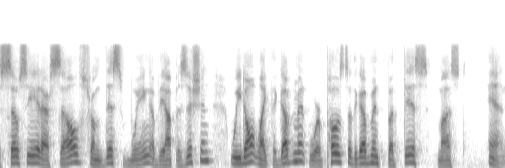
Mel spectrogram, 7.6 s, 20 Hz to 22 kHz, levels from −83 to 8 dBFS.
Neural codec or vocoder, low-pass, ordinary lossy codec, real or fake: codec, 16 kHz, 0.7 kbps, FocalCodec; 7.2 kHz; AAC, 48 kbps; fake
